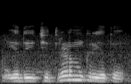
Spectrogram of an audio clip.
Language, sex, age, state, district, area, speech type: Sanskrit, male, 18-30, Karnataka, Udupi, urban, spontaneous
